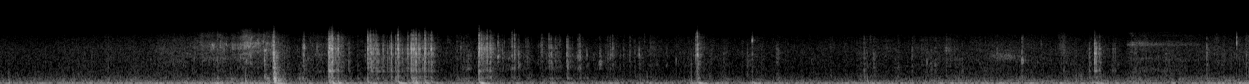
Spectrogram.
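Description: Playing cards being shuffled and handled on a table: a quick run of sharp clicks and riffling rustles about two to five seconds in, then scattered lighter clicks and taps, over a low steady hum.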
